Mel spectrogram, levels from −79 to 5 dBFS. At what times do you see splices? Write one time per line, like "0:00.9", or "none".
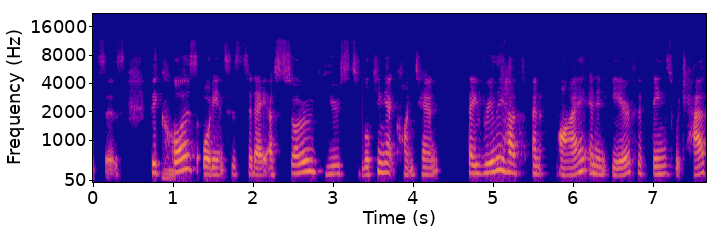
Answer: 0:03.2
